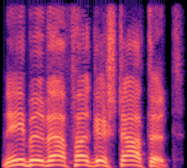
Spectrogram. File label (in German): Speech Consumable Smoke Start, DE; World Of Warships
